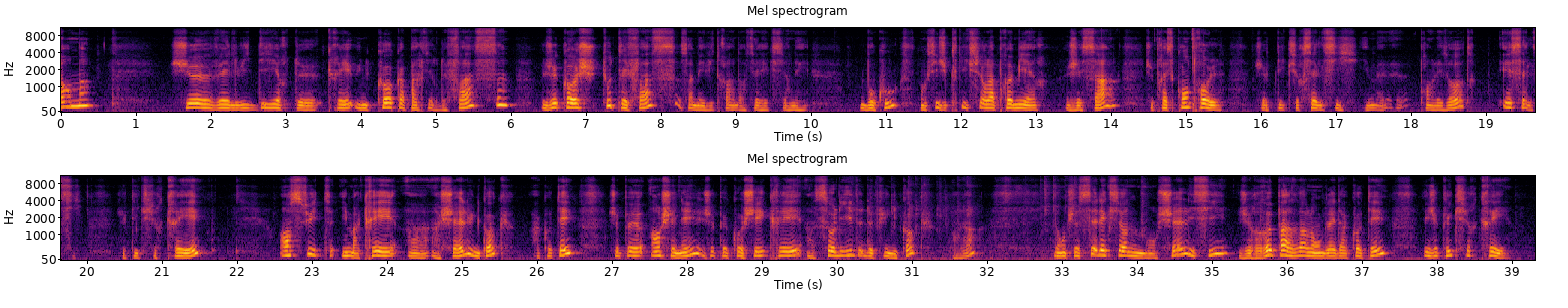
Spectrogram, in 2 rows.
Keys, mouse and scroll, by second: 4.3 click, 7.3 click, 8.3-9.8 drag, 12.1 click, 16.3 ctrl+click, 17.0-18.5 ctrl+drag, 19.0 ctrl+click, 20.7 click, 30.6 click, 32.5 click, 33.2 scroll down 2, 34.3 click, 36.4 click, 38.5 click.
